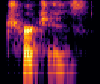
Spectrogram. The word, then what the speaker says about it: Chvrches: The next song is How Not to Drown by Churches. Churches spelled Chvrches. It is pronounced churches.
